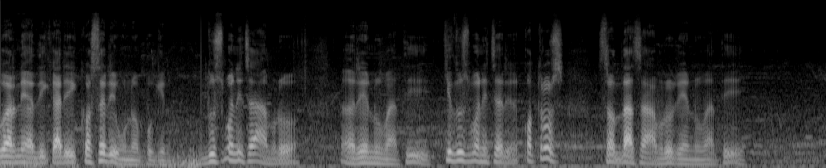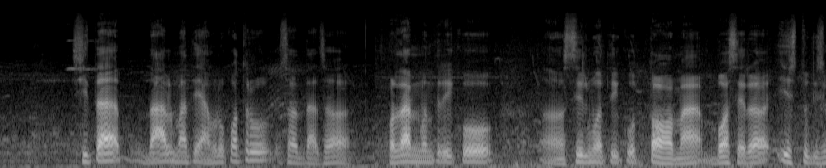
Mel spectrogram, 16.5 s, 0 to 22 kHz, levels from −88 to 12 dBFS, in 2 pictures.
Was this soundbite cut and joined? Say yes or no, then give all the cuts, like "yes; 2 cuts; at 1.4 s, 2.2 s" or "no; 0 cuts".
yes; 2 cuts; at 2.0 s, 11.9 s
